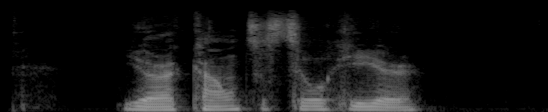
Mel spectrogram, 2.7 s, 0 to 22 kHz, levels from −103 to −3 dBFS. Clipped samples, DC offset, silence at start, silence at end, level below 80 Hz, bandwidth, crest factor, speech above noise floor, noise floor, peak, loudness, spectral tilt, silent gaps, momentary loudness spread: under 0.1%; under 0.1%; 0.6 s; 0.65 s; -82 dBFS; 14.5 kHz; 22 dB; over 41 dB; under -90 dBFS; -30 dBFS; -50 LUFS; -5.5 dB/octave; none; 6 LU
